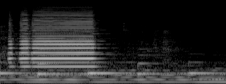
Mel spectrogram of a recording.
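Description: Soft background music with a steady held melody, cut across by a single car horn honk that lasts just under a second near the start.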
